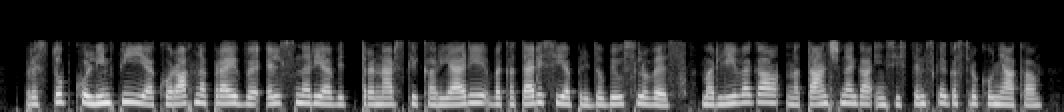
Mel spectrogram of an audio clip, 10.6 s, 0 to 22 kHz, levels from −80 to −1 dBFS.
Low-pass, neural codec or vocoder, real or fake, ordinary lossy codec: 5.4 kHz; none; real; none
